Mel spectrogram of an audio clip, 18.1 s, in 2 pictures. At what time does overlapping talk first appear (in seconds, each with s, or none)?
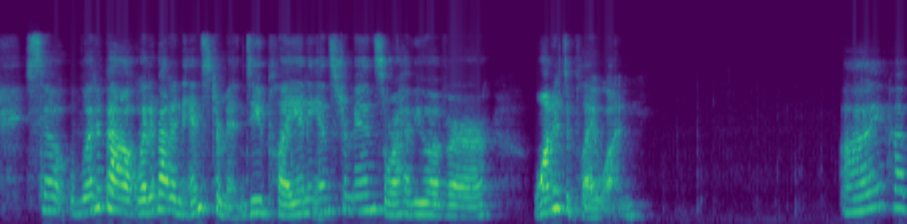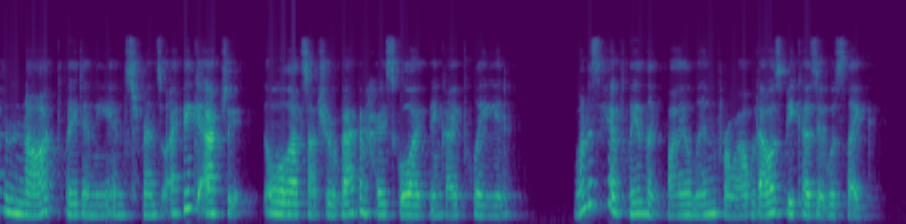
none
